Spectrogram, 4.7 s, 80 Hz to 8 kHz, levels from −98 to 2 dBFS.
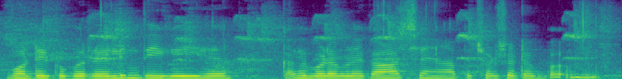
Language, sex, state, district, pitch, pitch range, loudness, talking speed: Hindi, female, Odisha, Sambalpur, 220 Hz, 215-225 Hz, -15 LUFS, 180 wpm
